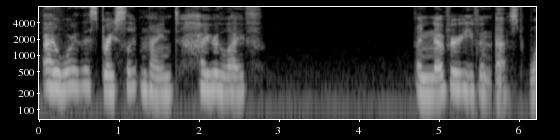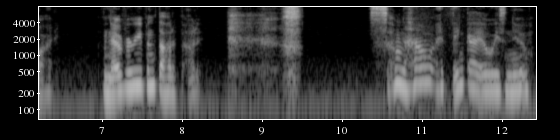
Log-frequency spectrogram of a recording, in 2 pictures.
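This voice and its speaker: Slow, soft-spoken wounded teenage girl. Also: a little high. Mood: pensive, vulnerable. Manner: slow, halting, pensive delivery. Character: disillusioned, wounded teenage girl confiding in her friend. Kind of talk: naturalistic video game voice acting.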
